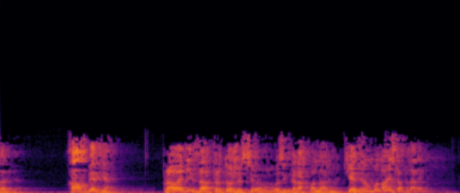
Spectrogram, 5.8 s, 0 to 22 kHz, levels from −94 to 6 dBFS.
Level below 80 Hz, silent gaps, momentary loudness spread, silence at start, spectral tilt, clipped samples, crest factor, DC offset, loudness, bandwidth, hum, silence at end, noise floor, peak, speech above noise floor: -52 dBFS; none; 14 LU; 0 s; -3.5 dB/octave; under 0.1%; 20 dB; under 0.1%; -25 LUFS; 7.2 kHz; none; 0.3 s; -50 dBFS; -6 dBFS; 25 dB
